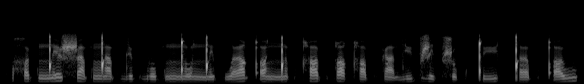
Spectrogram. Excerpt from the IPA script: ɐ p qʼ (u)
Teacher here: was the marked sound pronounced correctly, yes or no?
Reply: yes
